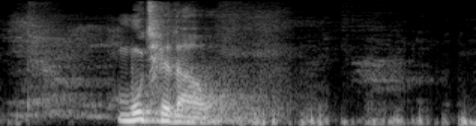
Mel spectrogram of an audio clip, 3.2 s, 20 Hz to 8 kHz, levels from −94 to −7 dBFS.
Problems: continuous background conversations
